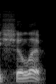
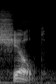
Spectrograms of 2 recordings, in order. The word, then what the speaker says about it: Schilt: I always want to say Shillette, but I think it's Schilt. I think it's Timmy Schilt. That's how you pronounce that.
